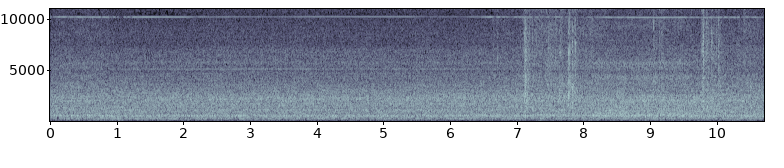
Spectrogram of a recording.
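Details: Dyson DC40 upright vacuum, salvaged from a skip after sitting outside, first power-up: smooth, even high rushing whoosh holding steady, brief handling clicks near the end; brush bar and on/off switch work, running healthy.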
